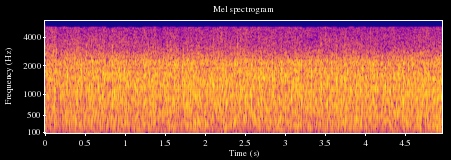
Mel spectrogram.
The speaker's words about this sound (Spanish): Así que si me acompañáis, chicos, unido a esta enhorabuena, un aplauso para todos los padres, madres, abuelos, tutores.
